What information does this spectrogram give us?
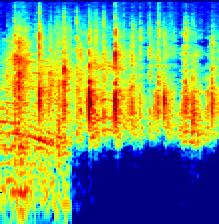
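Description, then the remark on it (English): An audience claps together for the Lord Jesus, a dense, steady patter of many hands with a few sharper claps standing out. A voice trails off just as the applause takes over. “Clap for the Lord Jesus.”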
